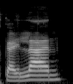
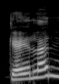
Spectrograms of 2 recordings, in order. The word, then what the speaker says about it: kailan: And then just a pronunciation tip, it's pronounced kailan, kailan, but you will often hear it pronounced kailan, kailan. Kailan ang kasal? Kailan ang kasal? But it's not wrong to hear kailan ang kasal. It's a little bit more formal. Okay.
